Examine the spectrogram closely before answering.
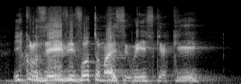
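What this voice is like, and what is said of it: Imitates another person's voice. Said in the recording (Portuguese): “Tô imitando agora quem? É Bolsa Lula”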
